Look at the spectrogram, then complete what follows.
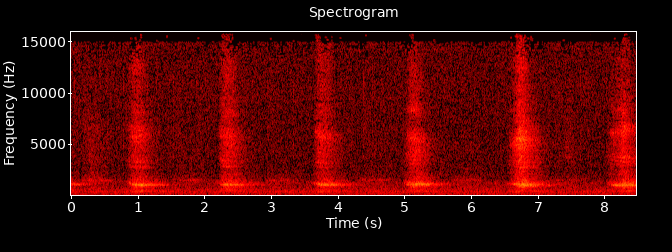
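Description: A man breathing hard in rhythm with banded push-ups: six short, heavy breaths about a second and a half apart, over a faint steady hum.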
